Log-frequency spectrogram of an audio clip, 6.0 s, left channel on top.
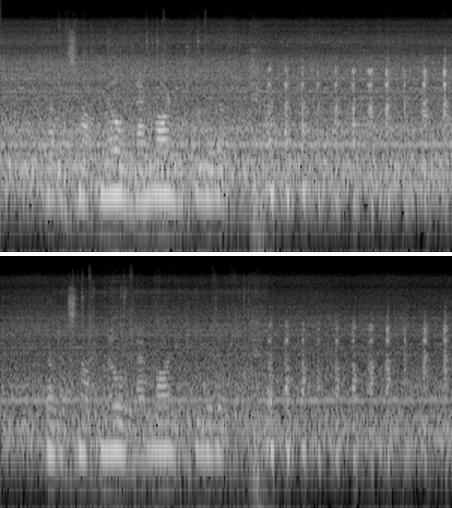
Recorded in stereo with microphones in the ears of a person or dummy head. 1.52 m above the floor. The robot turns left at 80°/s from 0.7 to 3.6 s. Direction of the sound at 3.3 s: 55° left (ahead or behind).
